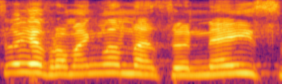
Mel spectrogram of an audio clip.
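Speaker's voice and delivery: put-on polite Scottish welcome in an Edinburgh accent; friendly Edinburgh Scottish impression; nice Edinburgh local. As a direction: greet them pleasantly as an Edinburgh Scot. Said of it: "bit less friendly".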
